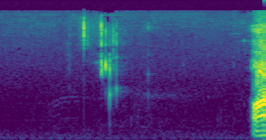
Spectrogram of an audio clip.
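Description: Near silence in a pause of speech, broken about two-thirds of a second in by a brief mouth noise from the speaker. A man's voice starts speaking near the end.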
